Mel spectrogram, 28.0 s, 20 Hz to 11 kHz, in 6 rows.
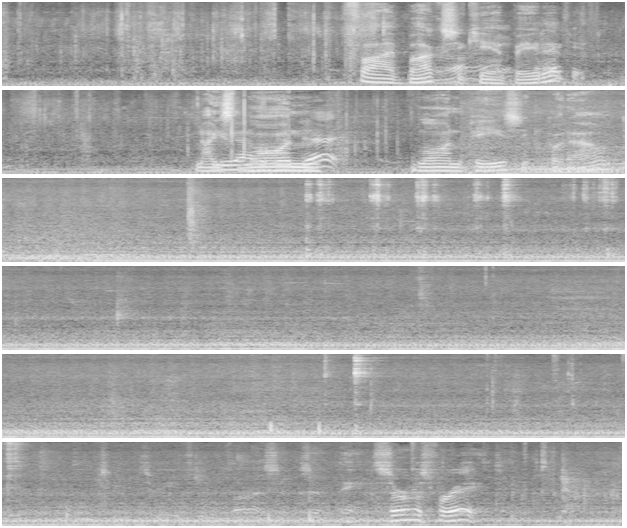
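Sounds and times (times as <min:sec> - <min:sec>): steady low rumble: 0:02.8 - 0:28.0
light sharp clinks: 0:09.4 - 0:18.6, 0:20.6 - 0:24.2.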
